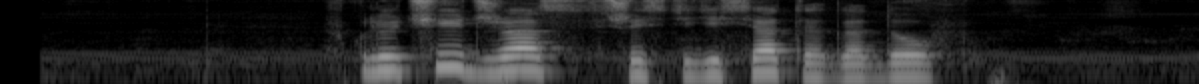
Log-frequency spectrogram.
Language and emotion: Russian, sad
